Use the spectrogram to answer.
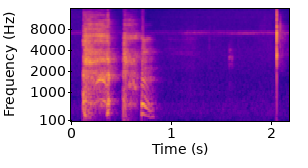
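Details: A quick run of three voiced coughs from an adult woman who says she is losing her voice, followed by quiet and a single faint click. Finding: cough.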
